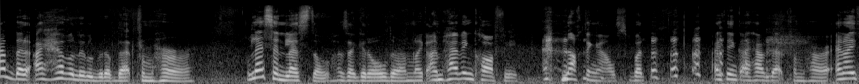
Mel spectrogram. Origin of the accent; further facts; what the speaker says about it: Delhi, India; Well, because I was from Delhi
